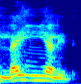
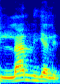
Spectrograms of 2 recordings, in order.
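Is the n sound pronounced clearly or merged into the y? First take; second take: merged; clear. First: The n merges into a nasalized y sound. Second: The n is pronounced clearly before the y. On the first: The speaker calls it right. "we say lain yalid" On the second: The speaker calls it wrong. "we don't say lan yalid"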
